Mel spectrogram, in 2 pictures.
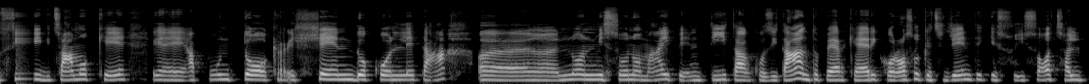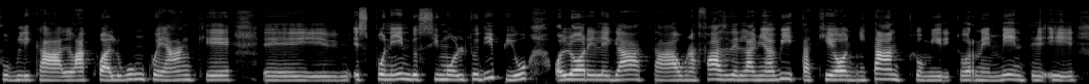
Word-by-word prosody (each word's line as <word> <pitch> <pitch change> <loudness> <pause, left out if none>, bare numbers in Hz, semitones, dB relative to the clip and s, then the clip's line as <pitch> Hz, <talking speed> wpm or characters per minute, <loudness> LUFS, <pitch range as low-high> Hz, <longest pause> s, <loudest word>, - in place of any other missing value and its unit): sì, 255 +6 -8
diciamo 210 +4 +1
che, 225 +1 -2 0.2
ehm, 200 -2 -3
appunto, 220 +1 0
crescendo 225 0 +1
con 220 -1 -1
l'età, 215 0 -2 0.3
uhm, 195 -1 -1
non 230 -1 0
mi 225 0 +1
sono 220 0 -2
mai 215 +4 -3
pentita 195 0 -2
così 190 -1 -6
tanto 225 +3 +5
perché 200 -1 +1
riconosco 205 +2 -1
che 210 - -5
c'è 200 0 -8
gente 220 +2 -2
che 215 -1 -7
sui 195 -1 -10
social 210 0 -3
pubblica 205 -2 +2
la 200 +1 +3
qualunque 225 +2 +1
anche, 210 +1 -1 0.3
ehm, 190 -1 -4
esponendosi 225 +1 0
molto 225 +1 0
di 310 +7 -2
più, 215 -7 0 0.3
o - - 0
l'ho 225 +1 +7
rilegata 220 -1 +1
a 195 - +4
una 200 -1 -3
fase 230 +1 +4
della 210 -1 +1
mia 205 0 +1
vita 240 -5 -2
che, 220 +1 +1
ogni 200 -2 +3
tanto, 225 -4 +4
mi 190 0 -3
ritorna 200 +3 -4
in 185 0 -6
mente 210 -2 -1
e 195 -1 -3
210 Hz, 140 wpm, -24 LUFS, 200-225 Hz, 0.3 s, l'ho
